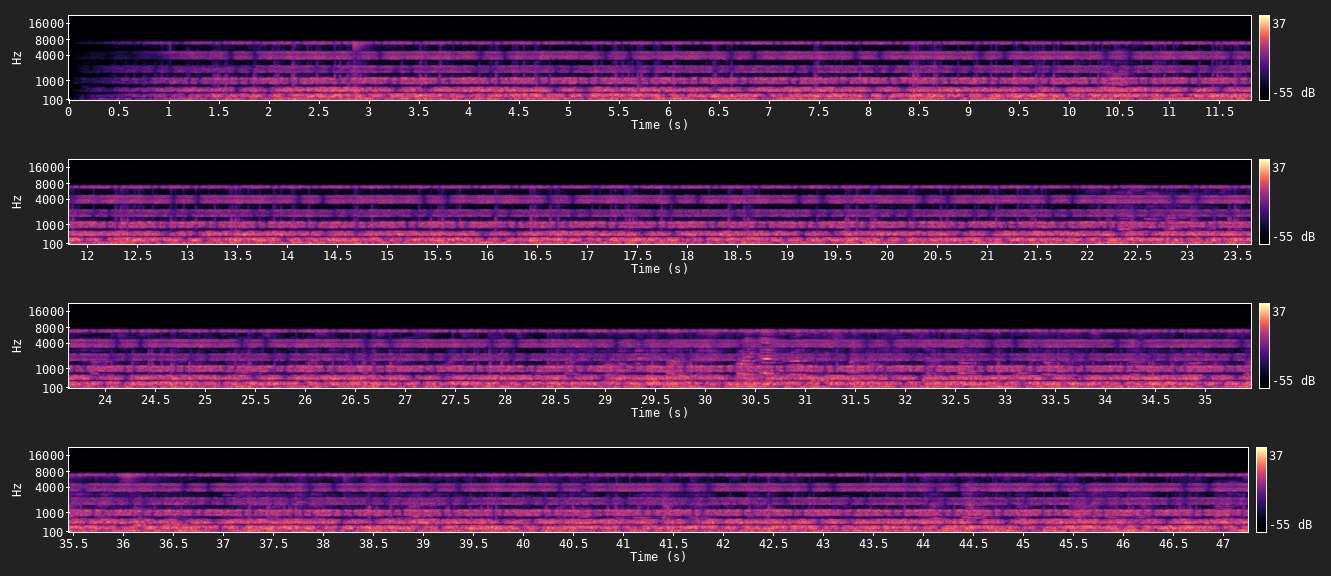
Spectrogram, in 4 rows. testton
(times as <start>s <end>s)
22.0s 40.2s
